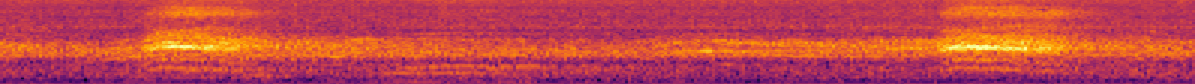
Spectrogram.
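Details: A talking raven said to spy every day gives two harsh, croaking caws, nearly three seconds apart, over faint constant background noise.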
